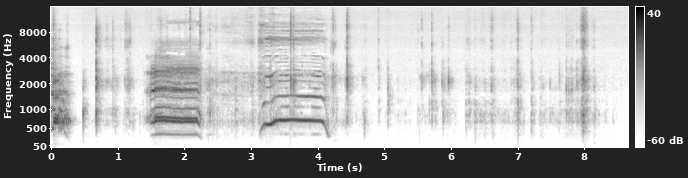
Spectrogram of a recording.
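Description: A boy's voice holding two long wordless notes, each about a second long: the first lower, the second higher and sliding up into it. Faint clicks and crinkles of a small cardboard chocolate box being handled and opened run underneath.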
